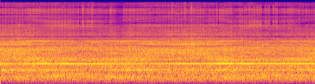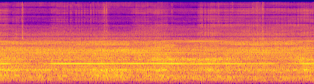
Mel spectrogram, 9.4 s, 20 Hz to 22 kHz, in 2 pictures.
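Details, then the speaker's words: Vintage all-metal Royal Model 153 vacuum, 3-amp bushing-style motor, owned 22 years: steady airy rush over a fixed high hum, no knocks or grinding; smooth, very quiet, normal running. "Wow, what a smooth running, very quiet. I mean, it's the kind of sound that might help you sleep."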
